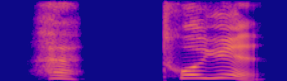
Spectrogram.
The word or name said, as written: 托运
